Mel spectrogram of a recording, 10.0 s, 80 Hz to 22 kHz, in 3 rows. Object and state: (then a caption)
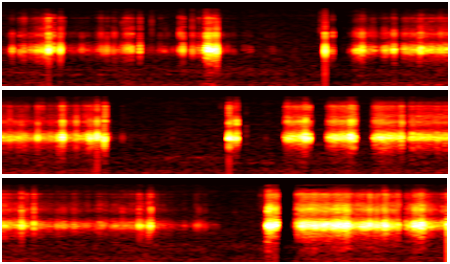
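Plastic tape ball cut with a craft blade. A metal craft knife blade cuts and scrapes into a palm-sized solid ball of wound plastic tape in pink and clear layers, held by fingertips. Bright, raspy scraping comes in irregular bursts of varying length, with a strong high hiss centered near 2 kHz and almost no low end. Short gaps of silence separate the strokes.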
